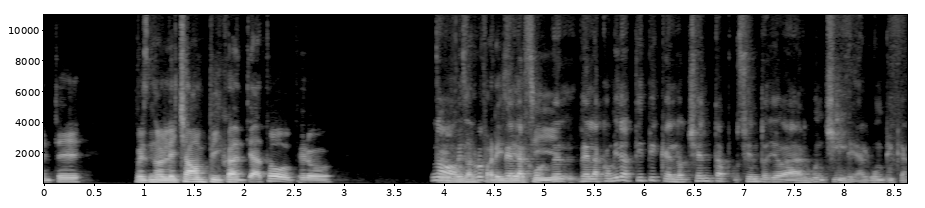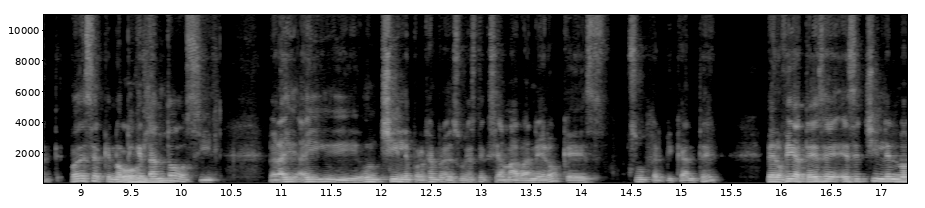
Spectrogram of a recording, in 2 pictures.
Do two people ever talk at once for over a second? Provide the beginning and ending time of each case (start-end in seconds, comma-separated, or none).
3.9-5.2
